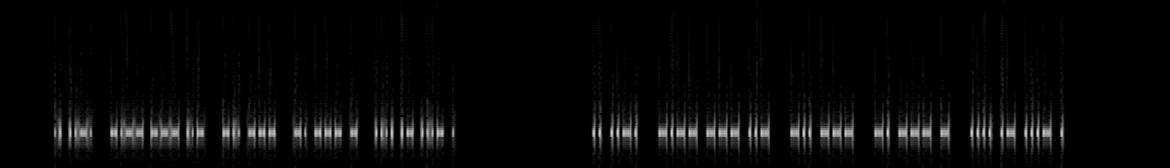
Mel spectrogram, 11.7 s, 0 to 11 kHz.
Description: Morse code, heard as a keyed tone, about 52 wpm, 700 Hz. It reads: IF YOU DO NOT HAVE IF YOU DO NOT HAVE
